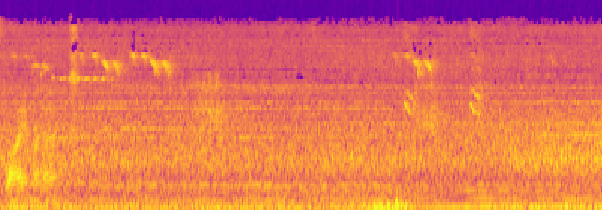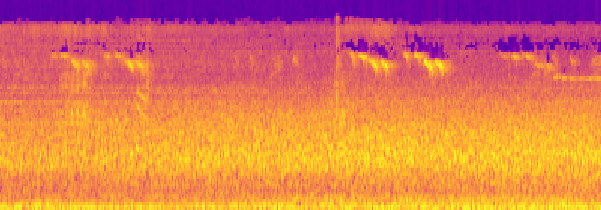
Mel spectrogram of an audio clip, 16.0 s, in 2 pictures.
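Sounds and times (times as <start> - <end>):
small birds chirping: 0.0 - 3.4, 5.3 - 6.6, 8.4 - 16.0
steady low rumble: 0.0 - 16.0.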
